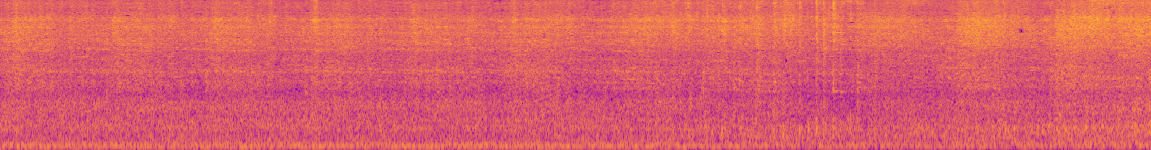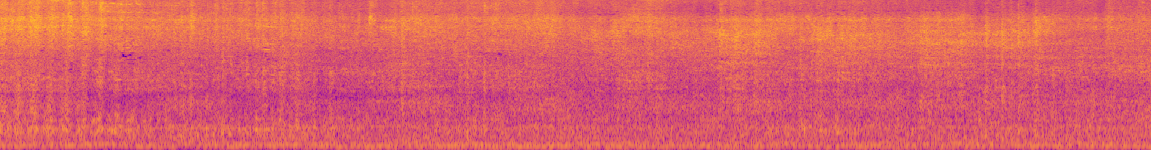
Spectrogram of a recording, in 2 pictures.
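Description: A freight train rolls past close by, its cars rumbling on the rails.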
